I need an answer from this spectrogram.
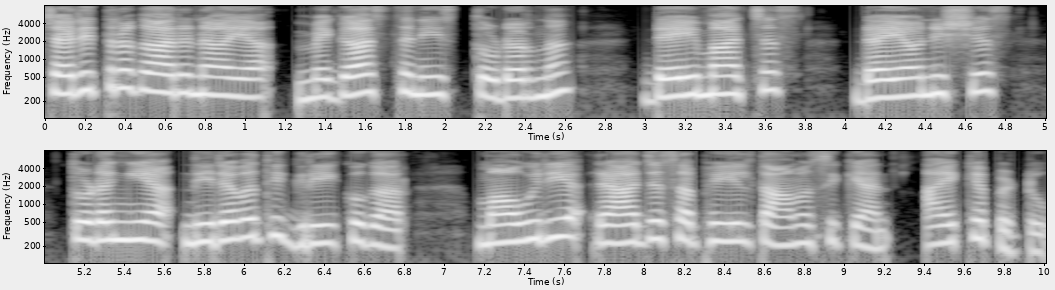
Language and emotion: Malayalam, neutral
